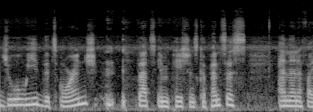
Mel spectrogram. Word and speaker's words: Impatiens: in the genus impatience impatience sounds like the i'm not patient adjective it's spelled a little differently but this jewel weed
